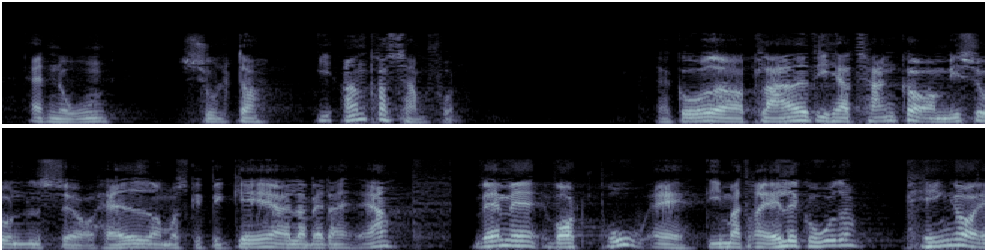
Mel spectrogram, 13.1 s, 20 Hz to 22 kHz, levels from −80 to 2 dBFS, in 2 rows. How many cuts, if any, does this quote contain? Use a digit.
2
